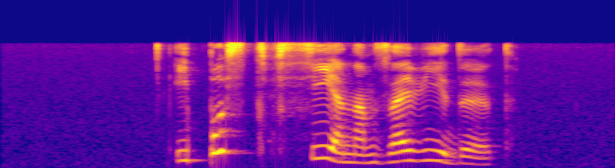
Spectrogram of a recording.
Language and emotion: Russian, positive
